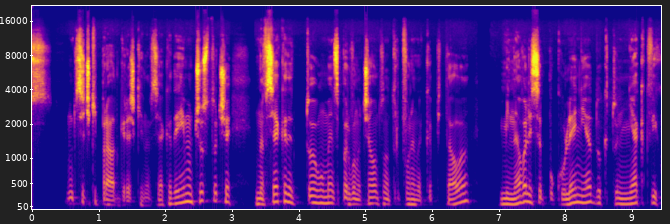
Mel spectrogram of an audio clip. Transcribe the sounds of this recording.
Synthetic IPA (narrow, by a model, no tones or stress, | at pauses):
fsit͡ʃkipɾavʲɐt̪̚ɡɾɛʃk̟inɐfsʲjakəd̪ɛimɐmt͡ʃust̪vot͡ʃɛ | nɐfsʲjakəd̪ɛt̪ɔjəmomɛnt̪spəɾvonɐt͡ʃalˠnot̪onɐt̪ɾupvɐnɛnɐkɐpi̥t̪alˠə | minavɐlisəpokolɛnijəd̪okɐ̥t̪ɔnʲakə̥kvi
